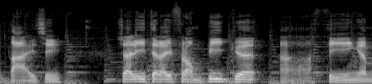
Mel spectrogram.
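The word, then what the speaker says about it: 大事: Accent on the first mora, this one, the second most common accent for those, daiji.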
